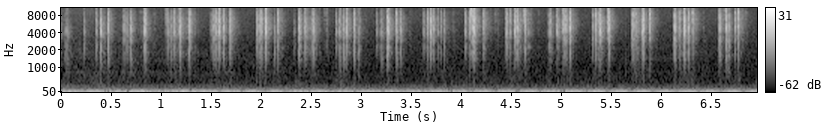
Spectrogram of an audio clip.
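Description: Long acrylic nails on both hands scratch and tap a large, solid, bowl-shaped block of ice with a frosty surface. Crisp, bright scratching and clicking bursts come in a quick, somewhat irregular rhythm. A steady low rumble runs underneath throughout.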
